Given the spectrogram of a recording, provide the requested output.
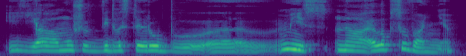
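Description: A woman's voice: medium pitch, steady tone, moderate pace, dark tone, natural voice. A woman reading an audiobook voices a nervous, awkward young man who stammers and hesitates.

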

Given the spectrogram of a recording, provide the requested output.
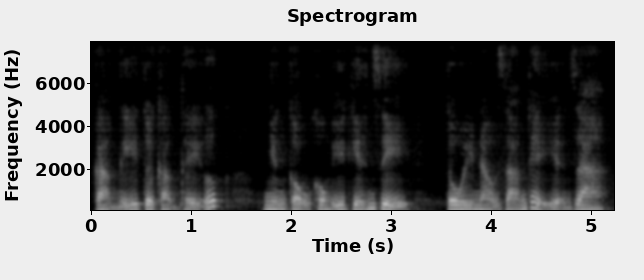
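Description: A woman narrating a first-person story in a steady storytelling manner. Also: lowish voice, moderate pace.

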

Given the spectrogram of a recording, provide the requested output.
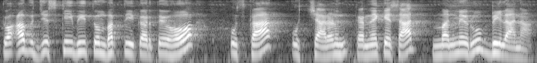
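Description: High-voiced man giving an unhurried spiritual discourse. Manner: explains through rhetorical questions and simple examples; leads slow drawn-out chanting. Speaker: spiritual teacher. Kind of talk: religious discourse to a seated audience.

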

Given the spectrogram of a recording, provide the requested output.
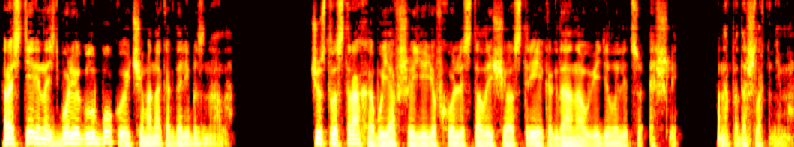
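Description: A male audiobook narrator with a very deep voice and a strong gravelly rasp. He reads in a measured, expressive way, and the recording is dry and close. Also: dry recording.

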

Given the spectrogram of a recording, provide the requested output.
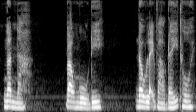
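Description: A woman voicing a gentle old grandmother who speaks in a soft, soothing way, in a storybook reading. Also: low voice, fairly even intonation, normal speed.

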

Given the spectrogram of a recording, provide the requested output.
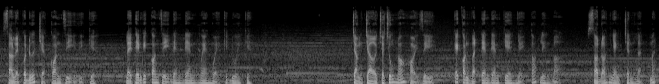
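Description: Man, low voice, scripted ghost story narration, dramatic storyteller.

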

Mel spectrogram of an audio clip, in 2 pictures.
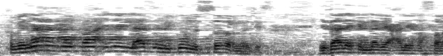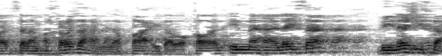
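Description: A man's voice: mid-range voice, slight background noise. A man teaching Islamic law. He lectures on a law text, explains each ruling step by step and repeats the key rulings. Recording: echoey dull room recording.

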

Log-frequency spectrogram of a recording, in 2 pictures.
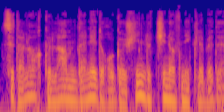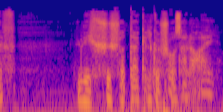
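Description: A man with a raspy voice giving hushed, dramatic narration for a 1960s radio drama. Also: deep voice, normal speed, no room sound.

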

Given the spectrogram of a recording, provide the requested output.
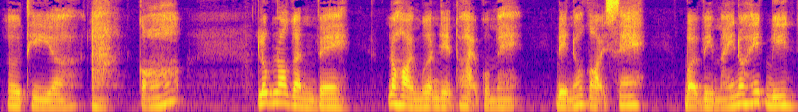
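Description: A woman reading a story aloud, voicing a trusting, soft-hearted older mother who speaks hesitantly and with emotion. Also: low voice, moderate pace.

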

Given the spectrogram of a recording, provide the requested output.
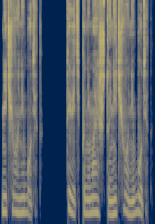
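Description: A prim, flustered young woman with an irritable, nervous edge, voiced by a male audiobook reader. The tone stays dark and flat, close and dry, with little sign of a real female pitch. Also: fast, no echo.

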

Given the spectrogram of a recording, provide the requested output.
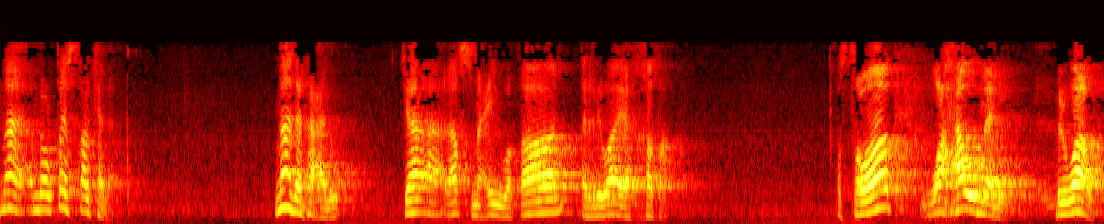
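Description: High-voiced man lecturing in an echoey hall. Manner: explains verses line by line, addresses students as brothers, recites poetry slowly. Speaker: Arabic literature lecturer. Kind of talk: classroom lecture on classical poetry. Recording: echoey hall, dull lo-fi sound.

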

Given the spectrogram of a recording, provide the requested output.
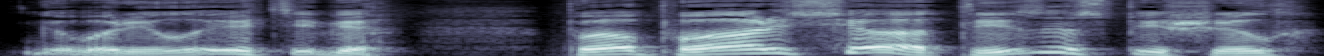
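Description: Reading an audiobook, a man voices a cunning old crone who ferries travelers and mocks them, in a full character voice with huge pitch swings that's gravelly and slightly rough. It's a high, cracked, wheedling old-woman voice, slow, drawn out and sly, with no room sound.

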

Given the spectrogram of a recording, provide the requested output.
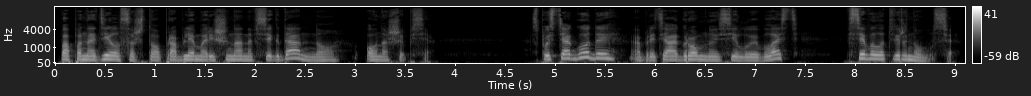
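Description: A woman narrating a first-person story in a steady, measured reading voice. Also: lowish voice, clear, resonant tone, no echo, studio quality. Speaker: audiobook reader.

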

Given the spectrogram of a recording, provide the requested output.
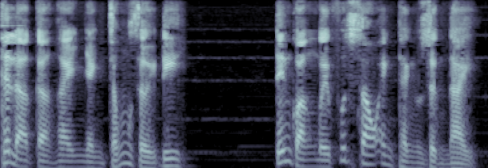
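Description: A man narrating an audiobook story in a steady, even way. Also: fairly low pitch, normal speed, no room sound, soft background music.

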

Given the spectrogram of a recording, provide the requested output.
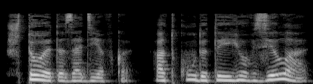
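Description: A woman reading an audiobook, voicing an embittered young man in a wheelchair who snarls and yells. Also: on the low side, measured pace, breathy edge. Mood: furious. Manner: snarling, furious outbursts.

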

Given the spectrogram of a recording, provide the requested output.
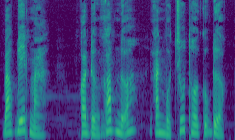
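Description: A woman voicing a gentle elderly neighbor woman. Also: mid-range voice, animated, normal speed, husky, no echo, studio quality. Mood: comforting. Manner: soft, comforting, hesitant.

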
